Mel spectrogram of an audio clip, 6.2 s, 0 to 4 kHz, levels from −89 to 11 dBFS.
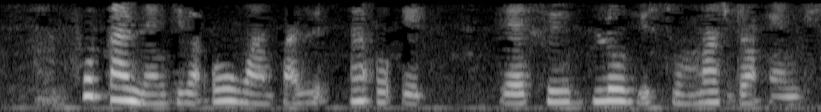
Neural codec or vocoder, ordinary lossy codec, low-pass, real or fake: codec, 44.1 kHz, 7.8 kbps, Pupu-Codec; MP3, 16 kbps; 3.6 kHz; fake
